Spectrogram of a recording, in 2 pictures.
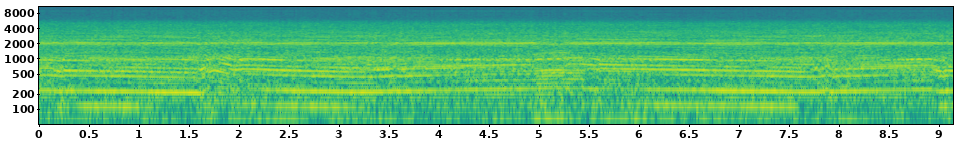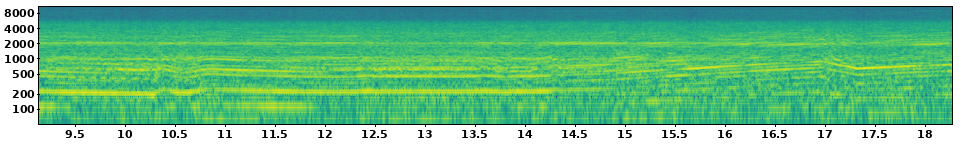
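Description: Honda CB600F Hornet's inline-four engine running under way, its pitch rising and falling with several quick dips as the rider changes gears, with wind rushing over the microphone.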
